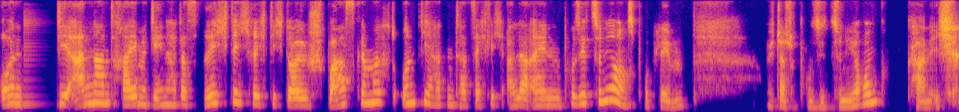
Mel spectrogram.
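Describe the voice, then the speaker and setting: The woman's voice is somewhat breathy. She speaks at a moderate pace. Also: medium pitch for a woman, lively intonation. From eastern Germany, Brandenburg an der Havel. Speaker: civil engineer turned trainer and coach. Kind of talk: interview conversation.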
